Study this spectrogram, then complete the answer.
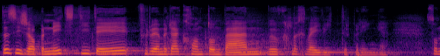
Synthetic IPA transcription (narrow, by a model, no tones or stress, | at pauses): d̥ɑsɪʃɑbəɾnɪdtideːfʏɾʋɛnmədækʰɑnt̪onbæːrnvʏɾkʰləχʋɛɪvit̪əɾb̥rɪŋːə | sɔn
